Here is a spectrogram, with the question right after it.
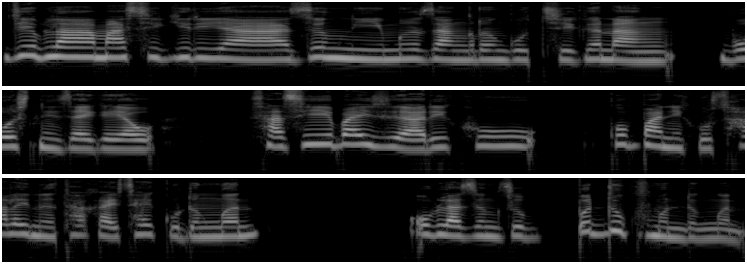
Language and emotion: Bodo, disgusted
